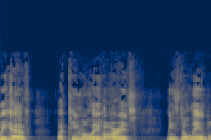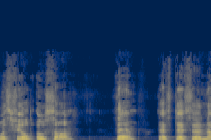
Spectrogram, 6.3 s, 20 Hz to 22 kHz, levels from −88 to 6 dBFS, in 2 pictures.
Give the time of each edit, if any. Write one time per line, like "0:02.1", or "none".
none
